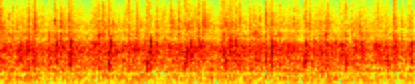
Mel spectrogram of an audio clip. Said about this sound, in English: And I hope that I've done your presence here justice, but it's been fantastic to have you both. Can we have a big round of applause, please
